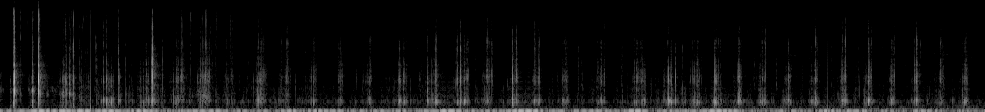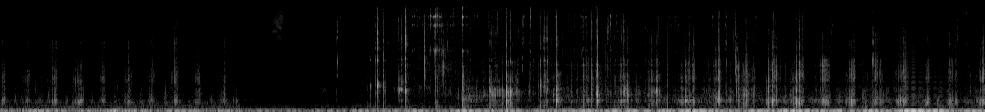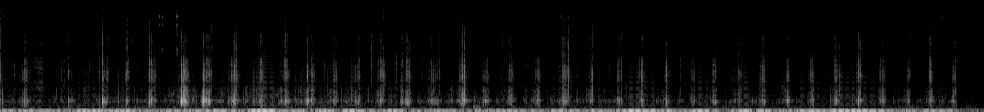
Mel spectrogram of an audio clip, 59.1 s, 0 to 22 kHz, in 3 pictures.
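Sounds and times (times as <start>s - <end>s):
chalk being chewed: 0.0s - 24.4s, 26.4s - 58.6s.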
